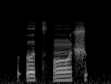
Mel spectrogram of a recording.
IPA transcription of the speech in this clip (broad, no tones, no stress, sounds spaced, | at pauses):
ʔ ɤ t͡sʼ õ ʃ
